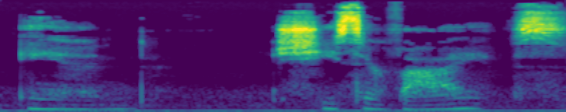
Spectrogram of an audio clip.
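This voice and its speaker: Soft-spoken and relaxed in tone, a woman talks at a very deep, low pitch. Her intonation stays monotone and flat. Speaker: ASMR creator. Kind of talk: ASMR magazine review. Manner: soft-spoken, relaxed.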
